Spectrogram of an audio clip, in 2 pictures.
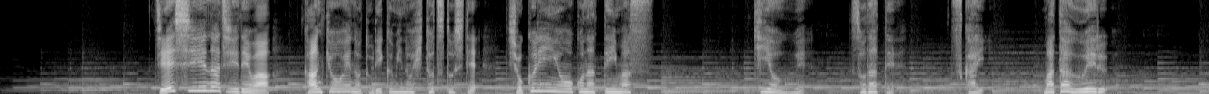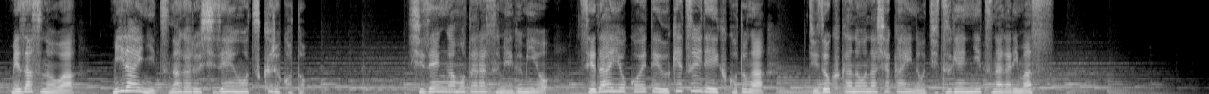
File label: narration woman; 企業PV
